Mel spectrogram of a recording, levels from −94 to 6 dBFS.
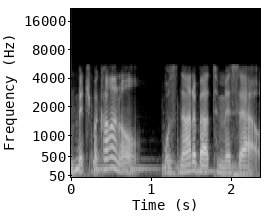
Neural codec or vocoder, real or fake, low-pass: none; real; 5.4 kHz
